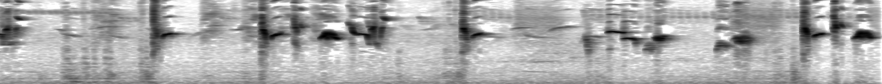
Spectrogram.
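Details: Singing Oriental magpie-robin, used to spur other birds into song: loud, sharp whistled notes, some rising and some dropping, in short clusters separated by quiet gaps.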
